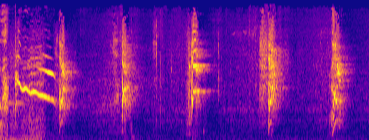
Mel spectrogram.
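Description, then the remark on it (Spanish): A dog gives a high whine, then barks five times at steady, evenly spaced intervals, loud against a quiet background, with no talking. “Bueno, es un ser humano y un perro.”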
